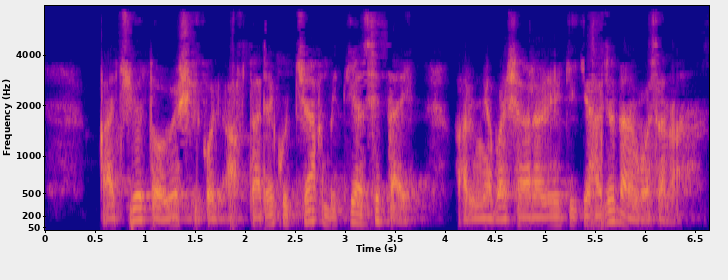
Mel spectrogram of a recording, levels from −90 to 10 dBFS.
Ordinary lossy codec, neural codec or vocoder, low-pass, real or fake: MP3, 32 kbps; codec, 44.1 kHz, 7.8 kbps, Pupu-Codec; 7.2 kHz; fake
